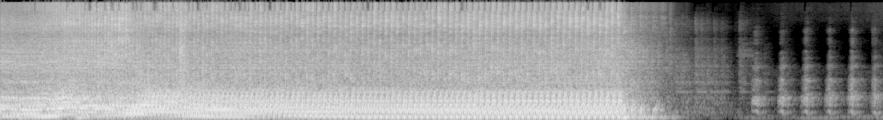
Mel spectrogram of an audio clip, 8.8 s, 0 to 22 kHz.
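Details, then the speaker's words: 1975 Triumph Trident T160 triple after full rebuild, first startup on electric start: harsh, loud open blare barely holding a steady beat before dying, from a too-loosely fitted exhaust coming off and leaking. "yeah well i did say i'd loosely fit the exhaust i think maybe a bit too loosely but the engine the engine has started"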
